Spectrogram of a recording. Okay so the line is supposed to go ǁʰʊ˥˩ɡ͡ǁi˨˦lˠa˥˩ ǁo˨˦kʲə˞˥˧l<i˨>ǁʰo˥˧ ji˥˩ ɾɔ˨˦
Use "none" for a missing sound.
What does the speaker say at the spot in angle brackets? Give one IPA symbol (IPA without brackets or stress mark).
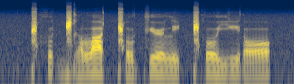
i˨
